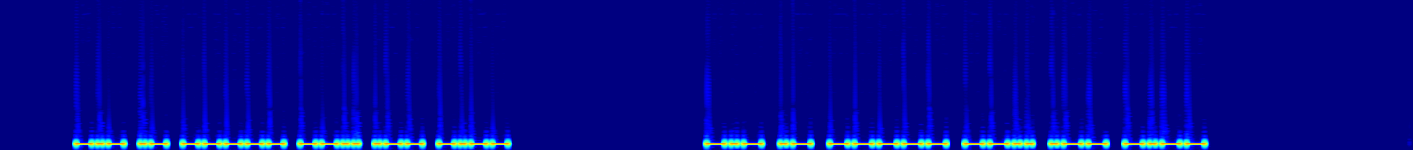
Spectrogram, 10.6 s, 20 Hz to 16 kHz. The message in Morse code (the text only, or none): KA0ZWY KA0ZWY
